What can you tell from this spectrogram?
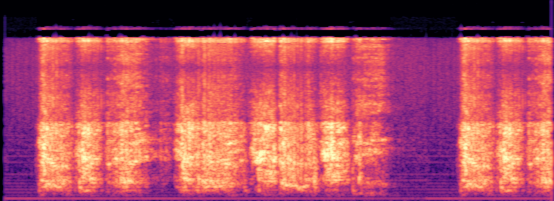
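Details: An Amur leopard (Panthera pardus orientalis) at a zoo gives a series of harsh, rasping grunts in quick succession, then pauses and resumes.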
